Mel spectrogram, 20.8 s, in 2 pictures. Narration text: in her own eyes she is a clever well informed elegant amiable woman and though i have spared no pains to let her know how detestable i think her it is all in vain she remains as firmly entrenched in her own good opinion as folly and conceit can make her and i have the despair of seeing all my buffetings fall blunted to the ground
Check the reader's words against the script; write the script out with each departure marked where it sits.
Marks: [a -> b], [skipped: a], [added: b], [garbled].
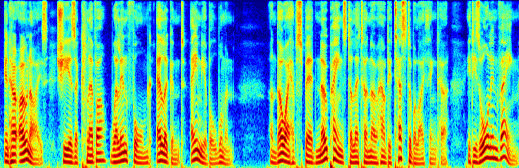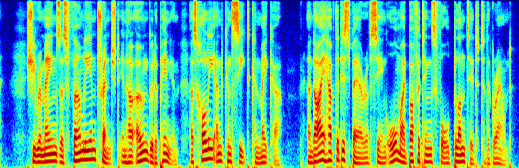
in her own eyes she is a clever well informed elegant amiable woman and though i have spared no pains to let her know how detestable i think her it is all in vain she remains as firmly entrenched in her own good opinion as [folly -> holly] and conceit can make her and i have the despair of seeing all my buffetings fall blunted to the ground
